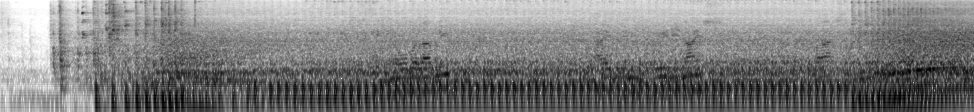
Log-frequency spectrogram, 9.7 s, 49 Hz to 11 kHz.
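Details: Honda HRU216 lawn mower, restarted after letting oil settle, run at fast throttle: governor set low, engine about twenty percent under full rpm; moving the governor lever raises speed markedly; governor arm needs to sit further right.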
